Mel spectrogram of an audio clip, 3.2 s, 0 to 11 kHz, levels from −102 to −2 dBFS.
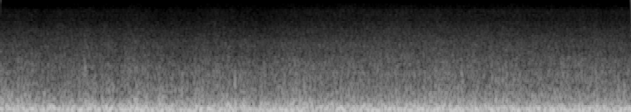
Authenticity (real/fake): fake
